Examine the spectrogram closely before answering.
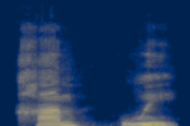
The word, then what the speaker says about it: tramway: tram le tramway ici ce mot se prononce à la façon anglaise et à la façon française c'est un mot anglais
